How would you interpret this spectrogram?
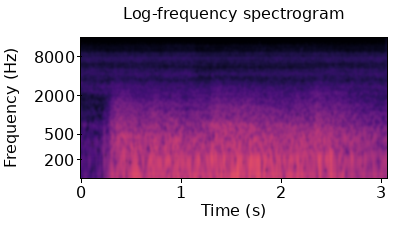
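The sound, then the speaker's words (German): A deep, sustained rumble of thunder from a thunderstorm rolls in after a brief quiet moment and stays loud and heavy throughout, with no voices present. “Das Gewitter hatte schon angefangen.”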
